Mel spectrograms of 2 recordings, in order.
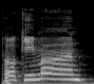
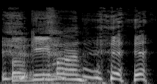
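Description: First: Higher, drawn-out hype announcer voice; mock trailer voice saying Pokemon. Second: Very slow, higher hype voice with a laugh; laughing mock trailer voice; mock announcer, laughing. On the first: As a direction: sell the name like a cheesy ad. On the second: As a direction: stretch Pokemon out like a cheesy ad, cracking up. Mocking Pokemon announcer.

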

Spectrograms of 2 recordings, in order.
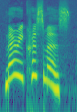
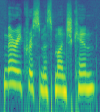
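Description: First: Put-on high, bright little-girl Merry Christmas, hitting Merry; a four-year-old bursting with Christmas joy; excited child. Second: Cheerful on the surface, sleepy underneath; forced chirpiness. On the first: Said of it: "the little girl exclaimed". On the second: Acted. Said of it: "she exclaimed back, as chirpy as she could".

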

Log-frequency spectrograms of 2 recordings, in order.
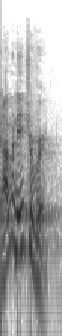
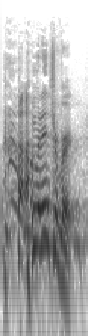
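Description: First: Said in the usual way. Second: Chuckling at his own claim; real laugh in the words. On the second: Real, not acted. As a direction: say it through a laugh. Repeats it through a laugh.

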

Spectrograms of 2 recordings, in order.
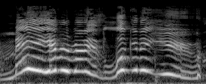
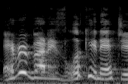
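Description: First: Much higher and louder, laughing through it; loud retort. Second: Said in the usual way. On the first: Retold or imitated. Rose snaps back at her boyfriend, loud and high, laughing. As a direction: fire it back loudly, half laughing. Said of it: "talking loud to him". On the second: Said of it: "and he's like".

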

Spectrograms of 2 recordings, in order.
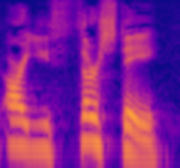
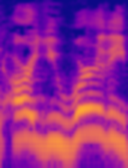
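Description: First: Slow, "thirsty" stressed with a falling tune; slow it down and land on "thirsty"; "Are you thirsty?" offered as the new invitation; contrast thirsty. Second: "worthy" stressed with a falling tune; "Are you worthy?" said as the stern old question; contrast worthy. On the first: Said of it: "to an "Are you thirsty?" paradigm". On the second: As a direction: lean on "worthy" as the old test. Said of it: "from an "Are you worthy?" paradigm". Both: Shown as a demonstration.

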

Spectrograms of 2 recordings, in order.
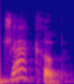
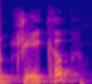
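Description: First: "Jacob" with a short open A, as in "Jack"; soft A. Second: Said in the usual way. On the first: Shown as a demonstration. Minister showing how Zambians said it, "Jacob" with a soft A. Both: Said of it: "people liked soft A's".

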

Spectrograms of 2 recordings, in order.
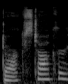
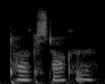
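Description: First: "Darkstalker" with a rising questioning tune; voiced "Darkstalker" as a question, rising. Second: Hushed, voiceless whisper; very soft whisper. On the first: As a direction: ask "Darkstalker" back, lifting the end. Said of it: "he asked". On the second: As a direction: whisper the name under your breath. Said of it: "Firebolt whispered". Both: A narrator's reading.

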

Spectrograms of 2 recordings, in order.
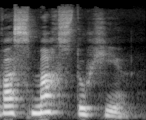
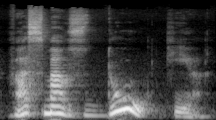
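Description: First: Said in the usual way. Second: Slow, loud retort leaning hard on "du"; stress on DU. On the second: Acted. Alessandro turns the question on Lucia, "du" stressed hard. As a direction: throw it back, drawing out "du".

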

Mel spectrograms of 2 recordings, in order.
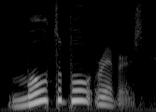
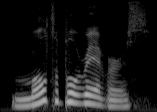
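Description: First: "multiple" said higher and louder; stress on multiple, higher. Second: Multiple 힘주어; stress on multiple. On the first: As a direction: push "multiple" up in pitch. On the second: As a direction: lean on multiple. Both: Acted.

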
